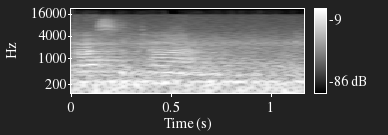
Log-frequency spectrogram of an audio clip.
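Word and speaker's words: השטן: Okay, and In Hebrew, it's Hasatan.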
